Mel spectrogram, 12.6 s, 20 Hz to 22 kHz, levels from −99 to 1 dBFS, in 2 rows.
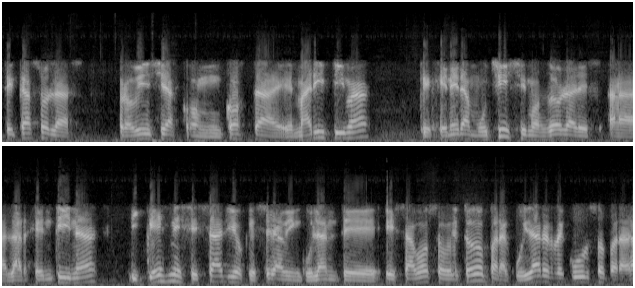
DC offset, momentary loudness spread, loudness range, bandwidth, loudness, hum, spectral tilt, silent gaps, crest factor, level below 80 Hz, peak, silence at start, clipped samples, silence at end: under 0.1%; 6 LU; 1 LU; 12.5 kHz; -29 LUFS; none; -4.5 dB/octave; none; 18 dB; -62 dBFS; -12 dBFS; 0.05 s; under 0.1%; 0 s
